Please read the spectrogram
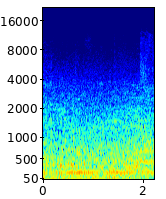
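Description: A steady low hum under the murmur of people's voices, in an echoing underground space.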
